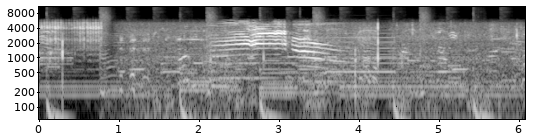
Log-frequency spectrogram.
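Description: Background music with steady tones, and a high, wavering vocal cry about two seconds in that lasts about a second, with scattered voices around it.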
